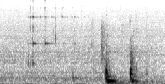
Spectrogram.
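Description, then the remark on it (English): A faint glass clink, then two distinct gulps as someone drinks water from a glass. No talking, just quiet room noise around the swallows. “Let me take a water break again.”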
